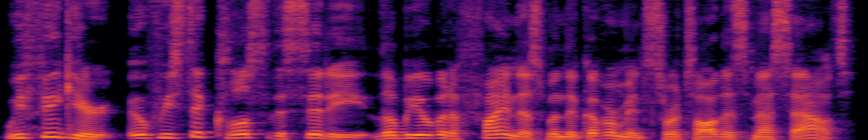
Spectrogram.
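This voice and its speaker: A man's voice: fairly high pitch, animated, fast, fairly bright tone. A man playing a streetwise young survivor who guides a newcomer in a dubbed comic drama. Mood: grave, explaining.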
